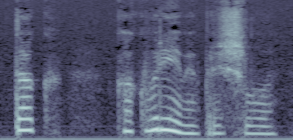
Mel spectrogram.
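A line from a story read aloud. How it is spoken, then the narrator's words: Whispered. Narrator (Russian): прошептал Давид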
